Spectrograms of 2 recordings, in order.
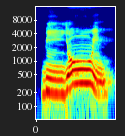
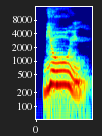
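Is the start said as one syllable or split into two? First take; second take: two; one. First: The 'bi' and 'yo' are said as separate syllables. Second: The 'byo' is said as one joined syllable. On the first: It means beauty salon. "Dia bacanya jadi dipisah" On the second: It means hospital. "artinya rumah sakit"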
